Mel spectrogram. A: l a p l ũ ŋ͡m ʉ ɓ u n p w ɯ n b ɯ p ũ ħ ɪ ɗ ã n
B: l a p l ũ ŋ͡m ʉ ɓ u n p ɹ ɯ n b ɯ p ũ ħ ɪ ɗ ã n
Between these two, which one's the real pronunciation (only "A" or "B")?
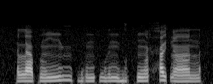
A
